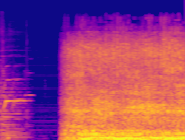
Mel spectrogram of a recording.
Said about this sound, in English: Experience the ultimate in snow removal with Cub Cadet snowblowers from McFarland's. Engineered for performance and durability, Cub Cadet snowblowers are designed to make your winter easier.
